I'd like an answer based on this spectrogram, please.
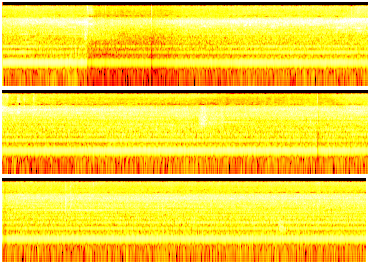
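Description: Shop vac pulling air through a sieve-and-bucket cooler full of freshly roasted coffee beans: a steady motor hum under a rush of air. The sound dips just over a second in, then builds back.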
